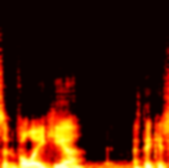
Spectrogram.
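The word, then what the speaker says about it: Wallachia: Your first pronunciation is the correct English way. Okay, thank you, Wakia, but I guess the correct Romanian way is Valleia.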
